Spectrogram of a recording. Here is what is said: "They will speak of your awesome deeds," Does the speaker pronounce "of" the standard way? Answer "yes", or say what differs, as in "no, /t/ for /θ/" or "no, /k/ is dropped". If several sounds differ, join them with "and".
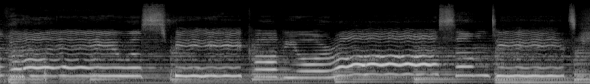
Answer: yes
